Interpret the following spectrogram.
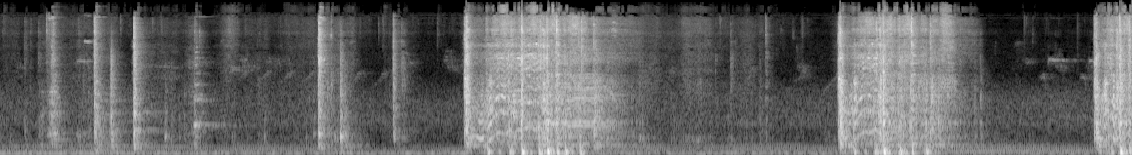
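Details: Kohler Courage engine on a tractor, started on choke after a cylinder head swap, carburetor replacement and valve lash adjustment; it catches in short rough bursts and won't keep running, still the same as before. Owner suspects the throttle bracket and its return spring.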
